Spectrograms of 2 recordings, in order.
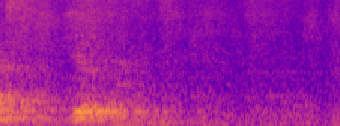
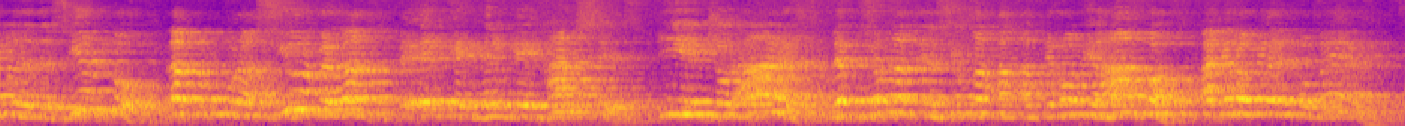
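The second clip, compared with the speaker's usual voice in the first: raised, insistent preacher's voice; impassioned preaching; 6 semitones higher, 7 dB louder than usual. Real, not acted. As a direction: drive each point home to the congregation. Preaches at full force. (predicación insistente con voz alzada)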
